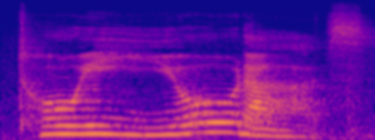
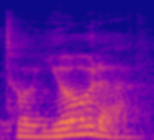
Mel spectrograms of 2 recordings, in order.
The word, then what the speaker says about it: Toyota: Because of American way, yo has the stress, Toyo. And then this TA, American people don't pronounce T as T, but like flapped sound, ra. So I say Toyota.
